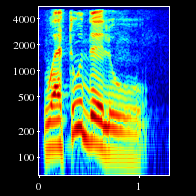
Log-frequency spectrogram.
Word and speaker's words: وتدلوا: فبالتالي عندما نقرأ نقول وتدلوا بارك الله فيكم، فلا نقول وتدلوا ونبقي الشفتين مضمومتين عند هذا النطق، فلا نقول وتو، انظروا إلى الشفة، عندما أقول تو ضممت الشفتين، دو قلقلت وأنا أضم الشفتين، غير صحيح، حرف ساكن، لماذا نضم الشفتين معه؟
